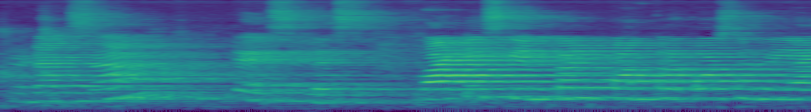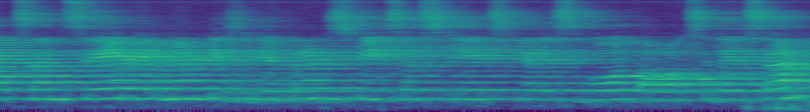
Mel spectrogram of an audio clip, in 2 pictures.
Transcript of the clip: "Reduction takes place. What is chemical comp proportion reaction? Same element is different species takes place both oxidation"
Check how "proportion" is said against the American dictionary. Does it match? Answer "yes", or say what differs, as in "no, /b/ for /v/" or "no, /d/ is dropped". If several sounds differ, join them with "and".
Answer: no, /s/ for /ʃ/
